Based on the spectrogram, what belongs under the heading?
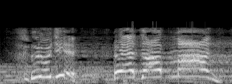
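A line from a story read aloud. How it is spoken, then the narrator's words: Desperate shout. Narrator (Russian): закричал кто-то отчаянно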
